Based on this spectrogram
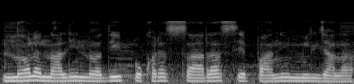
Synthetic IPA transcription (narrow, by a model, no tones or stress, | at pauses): nɔːlnaːlinɔːd̪ipokʰɾəsaːɾasepaːnimɪld͡ʒaːlãː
